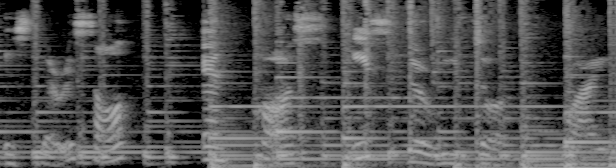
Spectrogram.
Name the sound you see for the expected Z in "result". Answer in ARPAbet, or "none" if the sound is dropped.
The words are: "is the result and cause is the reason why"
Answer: S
